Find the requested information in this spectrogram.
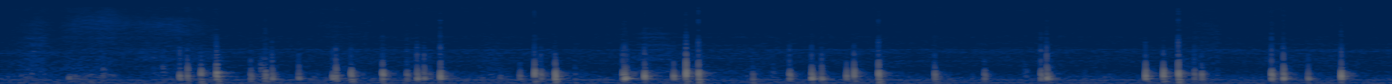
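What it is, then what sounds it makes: Rubber sneaker sole tapped with fingernails. Long acrylic nails tap and scratch the white rubber sole of an empty, hollow sneaker held up close to the microphone. A few dozen soft, dull taps land in uneven clusters, each dying away almost instantly, with a mid-pitched hollow knock. Faint scratching and a low, steady hum fill the background.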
